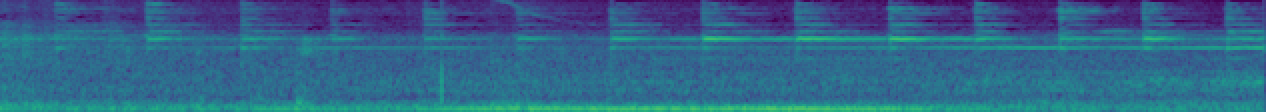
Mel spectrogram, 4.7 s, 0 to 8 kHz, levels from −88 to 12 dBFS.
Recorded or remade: remade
